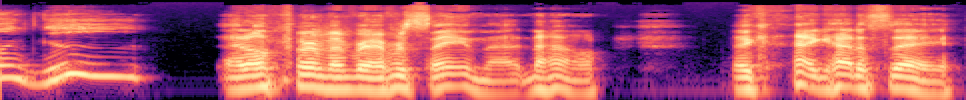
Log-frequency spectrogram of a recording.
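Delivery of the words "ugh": mock whine. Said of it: "Ugh, who are these people?".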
